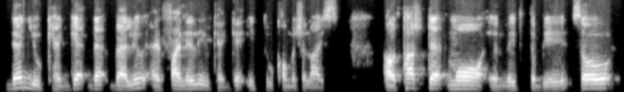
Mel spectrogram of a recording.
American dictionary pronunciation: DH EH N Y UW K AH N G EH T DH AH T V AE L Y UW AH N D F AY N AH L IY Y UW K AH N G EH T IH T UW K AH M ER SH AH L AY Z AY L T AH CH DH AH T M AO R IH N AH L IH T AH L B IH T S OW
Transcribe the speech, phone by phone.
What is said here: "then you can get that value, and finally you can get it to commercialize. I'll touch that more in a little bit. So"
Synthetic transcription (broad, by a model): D EH N Y UW K AH N G EH T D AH T V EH L Y UW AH N F AY N AH L IY Y UW K AH N G EH T IH T UW K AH M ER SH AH L AY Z AY L T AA CH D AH T M AO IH L AH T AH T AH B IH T S OW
